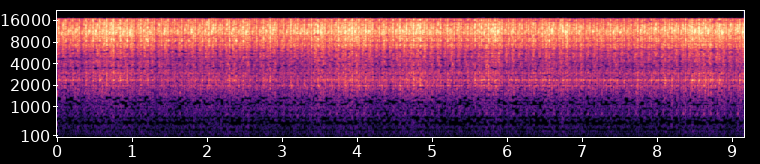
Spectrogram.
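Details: 2005 Chevrolet Equinox petrol V6 idling with a fast, light steady knock through a hissy engine sound after both heads were rebuilt (one crack welded and machined) and the head gasket replaced; an engine tune-up additive later cured it.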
